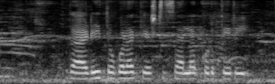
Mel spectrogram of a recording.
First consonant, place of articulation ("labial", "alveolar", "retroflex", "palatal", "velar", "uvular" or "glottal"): velar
